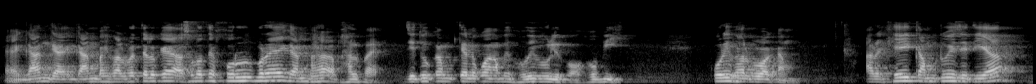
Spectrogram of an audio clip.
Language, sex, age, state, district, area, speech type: Assamese, male, 45-60, Assam, Goalpara, urban, spontaneous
